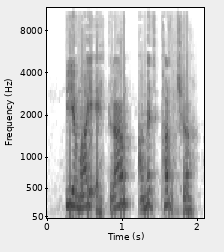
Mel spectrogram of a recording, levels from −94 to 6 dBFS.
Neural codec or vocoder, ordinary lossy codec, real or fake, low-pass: none; MP3, 64 kbps; real; 10.8 kHz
